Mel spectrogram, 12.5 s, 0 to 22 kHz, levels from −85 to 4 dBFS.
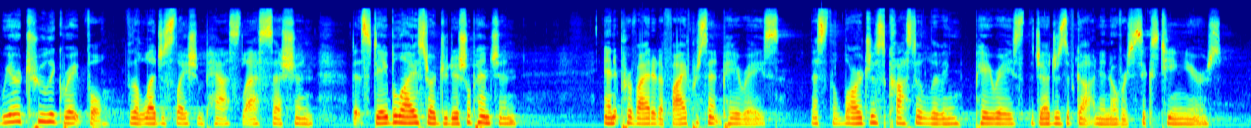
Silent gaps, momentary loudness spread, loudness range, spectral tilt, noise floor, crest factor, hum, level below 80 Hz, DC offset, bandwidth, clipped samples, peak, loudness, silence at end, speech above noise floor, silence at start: none; 9 LU; 3 LU; -4 dB/octave; -48 dBFS; 18 dB; none; -36 dBFS; under 0.1%; 16.5 kHz; under 0.1%; 0 dBFS; -17 LUFS; 0.3 s; 31 dB; 0 s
